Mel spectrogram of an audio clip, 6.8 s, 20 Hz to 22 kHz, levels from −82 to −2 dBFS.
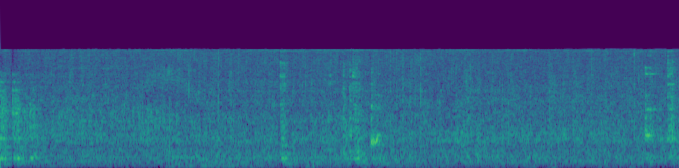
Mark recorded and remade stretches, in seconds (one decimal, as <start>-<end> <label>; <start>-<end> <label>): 0.0-0.6 recorded; 0.6-1.4 remade; 1.4-6.8 recorded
